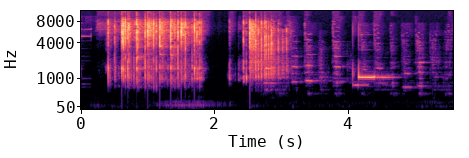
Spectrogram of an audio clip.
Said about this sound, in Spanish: Federico arroja otra vez el dado.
